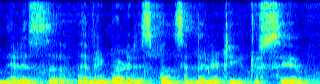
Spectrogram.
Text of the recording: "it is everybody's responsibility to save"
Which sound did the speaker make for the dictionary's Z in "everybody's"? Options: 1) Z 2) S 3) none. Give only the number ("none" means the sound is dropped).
3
